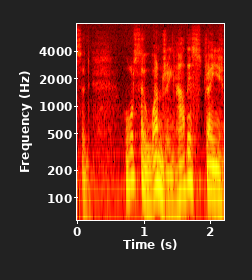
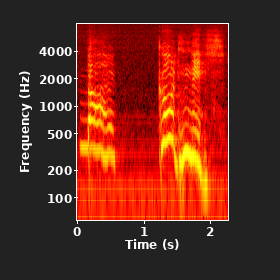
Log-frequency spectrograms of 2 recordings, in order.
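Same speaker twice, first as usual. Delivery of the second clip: very high, slow wailing cry; high sobbing shout of a distraught mother; slower than usual. Acted. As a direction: she despairs at her fool of a son. Mother wails at the foolish trade.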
